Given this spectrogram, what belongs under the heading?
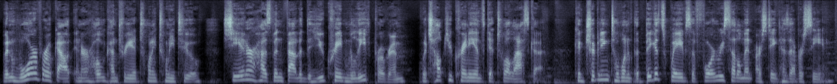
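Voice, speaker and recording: A man hosting a podcast, reading a scripted introduction and asking plain questions in a measured way. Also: a little high, no echo, soft background music. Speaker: podcast host.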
